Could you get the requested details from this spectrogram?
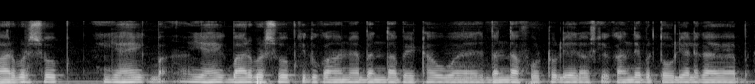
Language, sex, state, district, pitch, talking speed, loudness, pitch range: Hindi, male, Rajasthan, Churu, 105 Hz, 215 wpm, -18 LUFS, 105-110 Hz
